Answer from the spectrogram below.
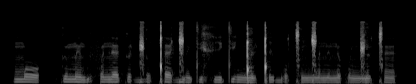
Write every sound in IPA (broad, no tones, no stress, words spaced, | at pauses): mo | kʉmẽby fɵnɛkø ɡ͡ǁɵ ǃɛɡ͡ǁẽ tʲɛxitʲe ŋ͡ǃyǃi boǀĩ ŋ͡ǁɛnʉnɵko ŋ͡ǁʉǀɛ̃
